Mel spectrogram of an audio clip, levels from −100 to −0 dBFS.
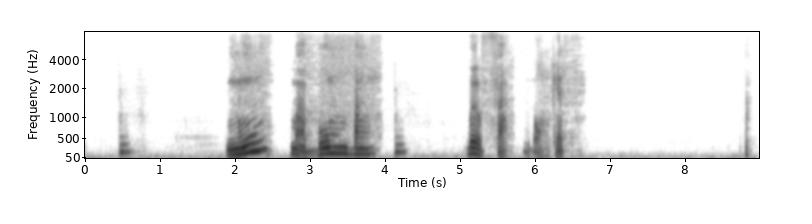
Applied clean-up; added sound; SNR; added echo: neural diffusion model UNIVERSE++.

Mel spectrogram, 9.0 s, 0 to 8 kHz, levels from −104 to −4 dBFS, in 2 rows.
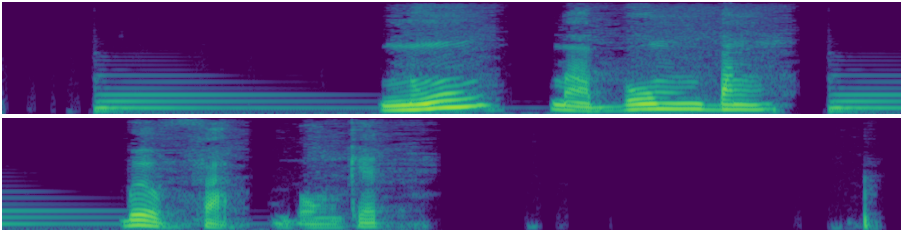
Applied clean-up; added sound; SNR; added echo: none; Bowed string instrument; 16 dB; none.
